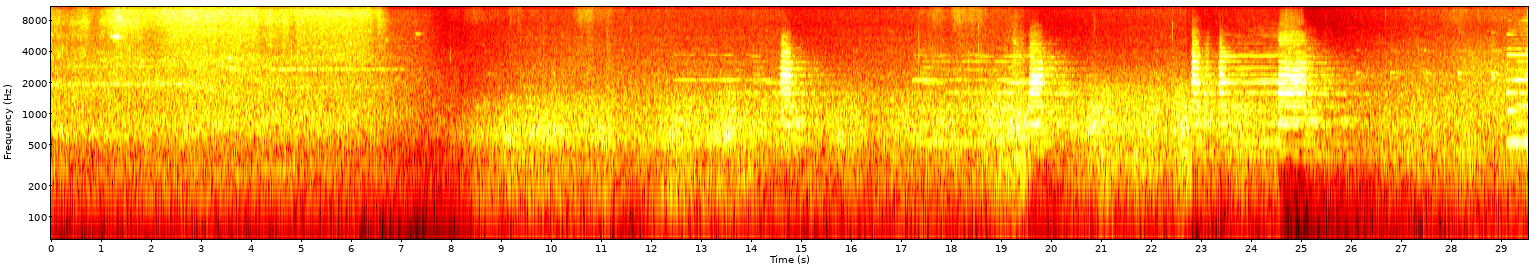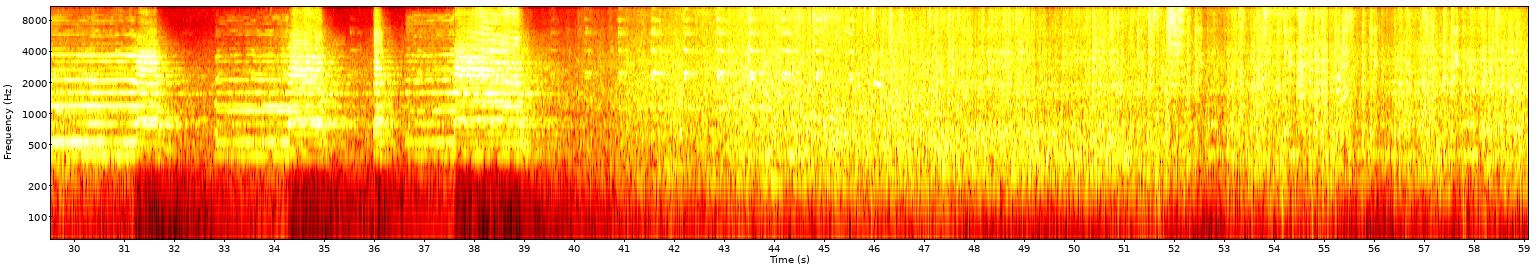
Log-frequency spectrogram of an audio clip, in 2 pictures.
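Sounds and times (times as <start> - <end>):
wheel squeal: 0.0 - 7.6
train wheel rumble: 0.0 - 36.2, 37.0 - 59.0
locomotive horn blasts: 14.0 - 15.3, 17.2 - 20.4, 22.8 - 26.0, 29.1 - 39.6
clickety-clack over rail joints: 40.1 - 59.0.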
